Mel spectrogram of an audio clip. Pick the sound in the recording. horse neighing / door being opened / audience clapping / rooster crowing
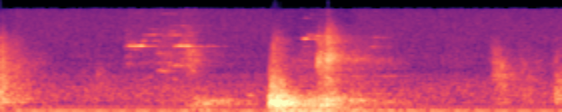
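door being opened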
